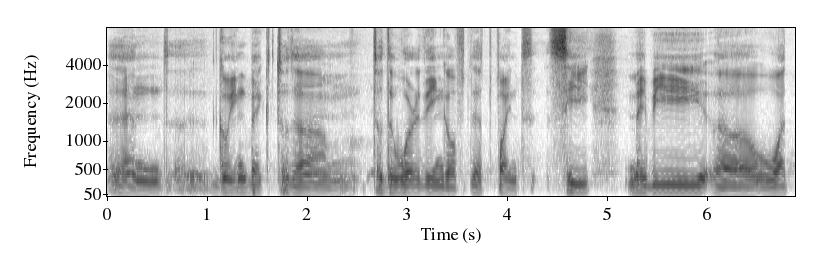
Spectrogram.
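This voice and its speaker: A man with a non-native accent talks at a very slow pace. His medium-pitched voice keeps a fairly even intonation. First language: not English. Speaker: country delegate. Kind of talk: formal meeting intervention. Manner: hesitant, many fillers.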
